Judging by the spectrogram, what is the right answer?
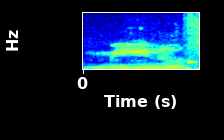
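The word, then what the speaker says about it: minus: उसके बाद माइनस को जो स्पेलिंग वही है, माइनस वाले इंग्लिश वाले, लेकिन जर्मन के हिसाब से इसको मीनूस कहेंगे, मीनूस, ठीक है, क्योंकि आई को ई कहते हैं मीनूस।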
